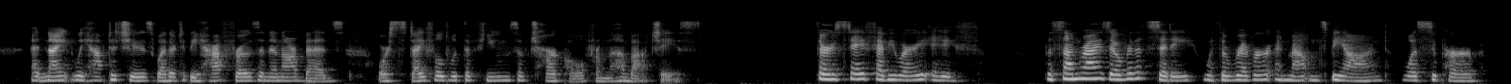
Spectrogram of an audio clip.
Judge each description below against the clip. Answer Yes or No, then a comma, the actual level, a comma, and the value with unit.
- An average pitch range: Yes, average, 3.6 semitones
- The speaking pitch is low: No, high, 190 Hz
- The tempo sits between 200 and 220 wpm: No, average, 160 wpm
